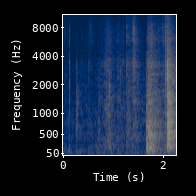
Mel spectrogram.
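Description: Plaster investment mold for glass casting being lifted and handled: a few faint knocks, then a louder rough noise lasting about half a second near the end.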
